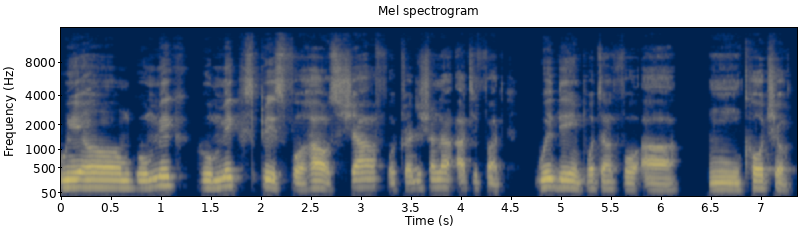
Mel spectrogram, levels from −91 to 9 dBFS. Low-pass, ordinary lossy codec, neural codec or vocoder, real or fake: 14.4 kHz; none; none; real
